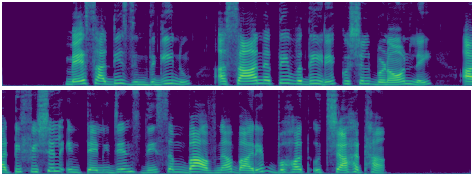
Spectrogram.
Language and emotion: Punjabi, happy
